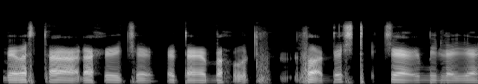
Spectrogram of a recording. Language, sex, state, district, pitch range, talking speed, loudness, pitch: Maithili, male, Bihar, Saharsa, 95-100 Hz, 110 wpm, -18 LUFS, 100 Hz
